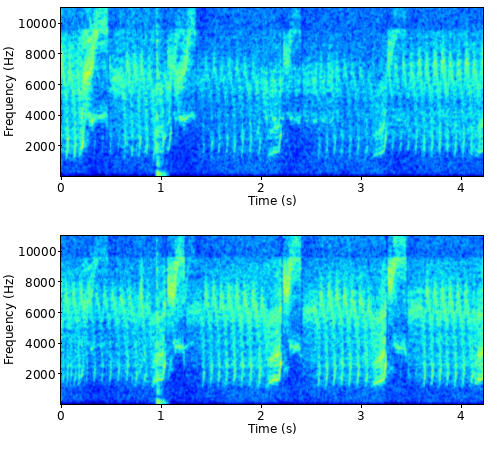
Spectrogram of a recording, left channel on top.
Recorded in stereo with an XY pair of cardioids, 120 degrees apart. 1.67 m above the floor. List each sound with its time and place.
0.9 s a squeak: 5° left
